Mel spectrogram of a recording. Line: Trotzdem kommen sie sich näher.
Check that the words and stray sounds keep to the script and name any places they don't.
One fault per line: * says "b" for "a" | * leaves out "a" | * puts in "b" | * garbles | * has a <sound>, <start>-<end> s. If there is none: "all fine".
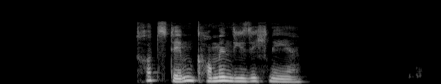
all fine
